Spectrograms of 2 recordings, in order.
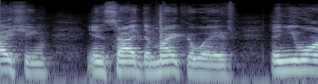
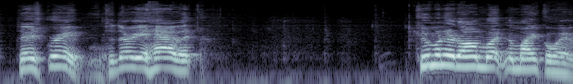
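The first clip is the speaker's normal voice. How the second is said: talking with mouth full, chewing, higher pitch; 5 semitones higher than usual. Channel host tastes the microwave omelet just made, talking with mouth full. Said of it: "sorry about all the chewing noise".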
